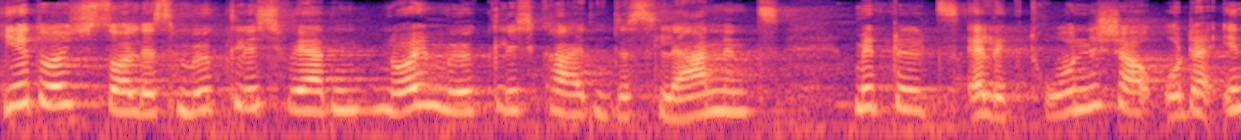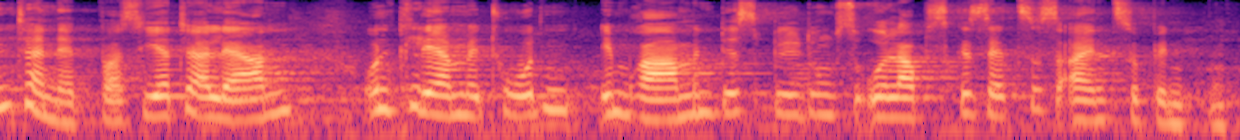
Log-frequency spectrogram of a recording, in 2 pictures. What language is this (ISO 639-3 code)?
deu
